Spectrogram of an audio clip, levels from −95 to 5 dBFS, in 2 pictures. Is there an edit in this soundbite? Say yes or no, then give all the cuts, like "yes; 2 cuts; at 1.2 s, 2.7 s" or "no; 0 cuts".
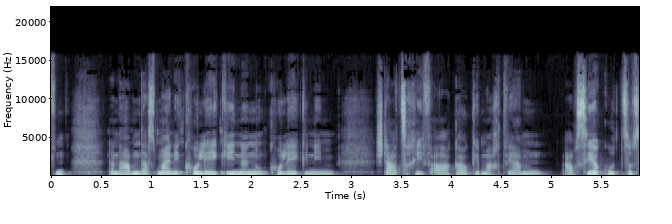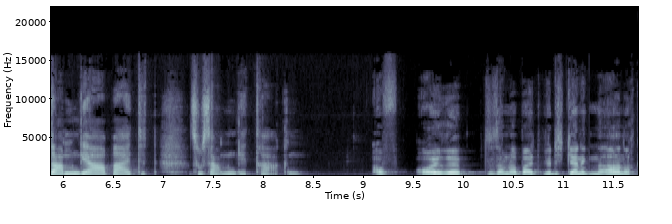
yes; 1 cut; at 7.3 s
